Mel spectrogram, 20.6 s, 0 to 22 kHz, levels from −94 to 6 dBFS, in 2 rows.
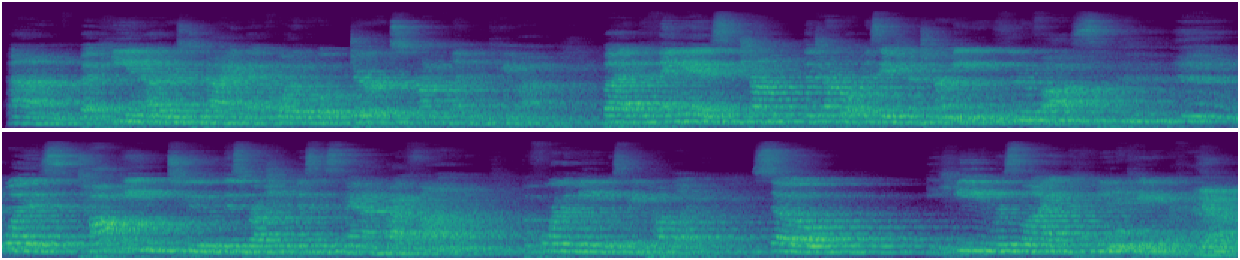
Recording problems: room echo; strong; dies away in 2.6 s
off-mic speech; far

